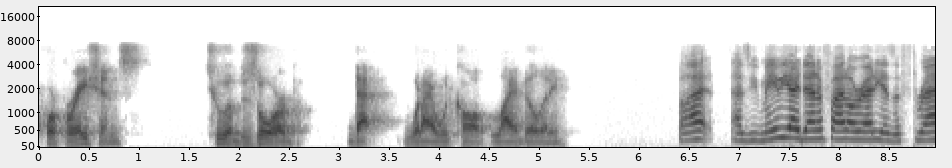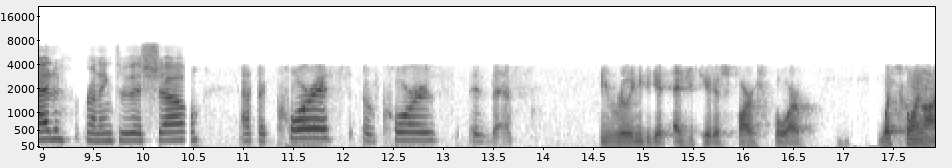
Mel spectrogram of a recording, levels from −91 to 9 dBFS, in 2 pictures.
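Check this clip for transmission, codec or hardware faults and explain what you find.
Two faults appear, both at the same moment, right after "thread running through this": a short handover gap and then a lasting fallback to narrowband.

The handover gap runs from 10.40 to 10.48 s, about 80 ms. The call was being passed from one network link to another, and no speech frames got through during the switch. The sound collapses within a few tens of milliseconds and stays silent until the new link carries audio again, so whatever was said in that window is simply missing. Unlike a single dropped packet, which a decoder would usually smooth over with a brief concealed fill, this is a clean hole followed by a change in the link itself.

The fallback to narrowband begins at 10.48 s and lasts to the end of the clip. Before the gap the call has the full, clear wideband character of HD Voice at a high rate, with audible content up past 6 kHz, consistent with AMR-WB at its top rate and no noticeable codec damage. 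After the gap nothing above 4 kHz survives, and the speech turns duller and rougher, which fits a switch to an older narrowband codec such as GSM full rate. What separates it from a filter or equaliser problem is the timing: the bandwidth loss starts exactly where the handover ends and never recovers, along with the added roughness.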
